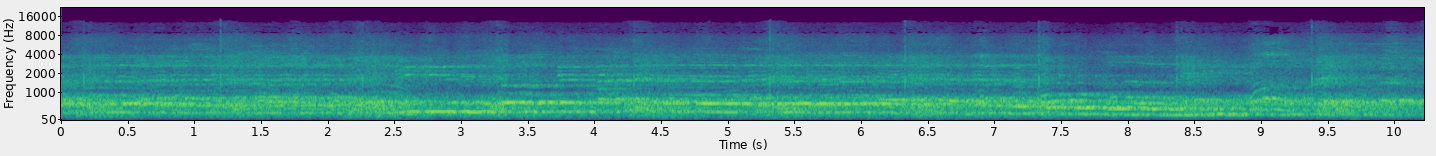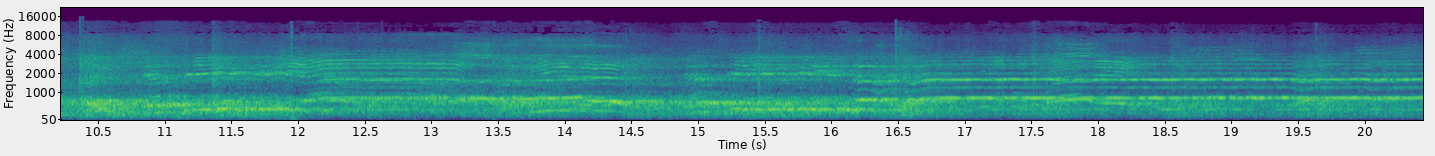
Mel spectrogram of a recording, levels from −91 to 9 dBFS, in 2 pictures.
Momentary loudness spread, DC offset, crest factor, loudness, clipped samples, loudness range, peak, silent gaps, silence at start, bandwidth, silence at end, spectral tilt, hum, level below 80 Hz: 4 LU; under 0.1%; 12 dB; -15 LUFS; under 0.1%; 2 LU; -2 dBFS; none; 0 s; 13.5 kHz; 0 s; -4.5 dB/octave; none; -64 dBFS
